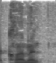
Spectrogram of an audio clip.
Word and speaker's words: Clement: Obviously, namely Jemaine Clement, or Clement, how it's pronounced.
